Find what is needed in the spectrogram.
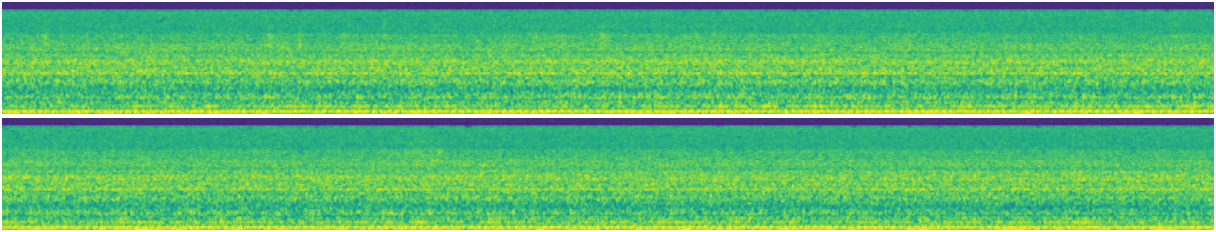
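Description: A steady low mechanical hum with a fainter higher tone over it, holding an even level throughout.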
